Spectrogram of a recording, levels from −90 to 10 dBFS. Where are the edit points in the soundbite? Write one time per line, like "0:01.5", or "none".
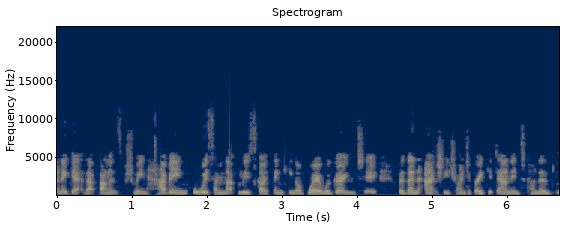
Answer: none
